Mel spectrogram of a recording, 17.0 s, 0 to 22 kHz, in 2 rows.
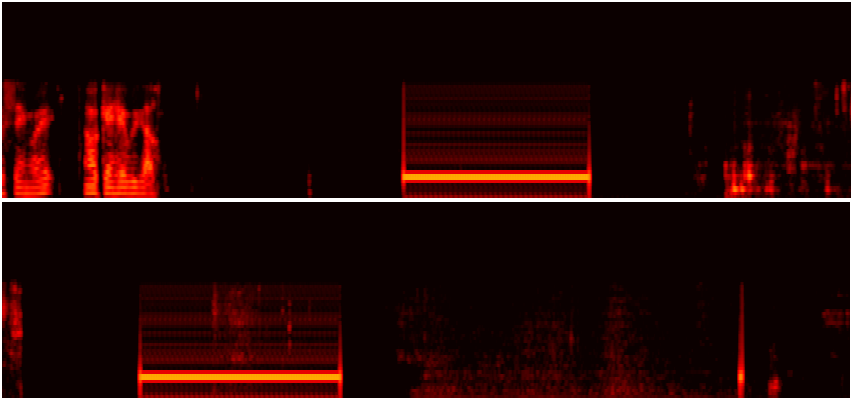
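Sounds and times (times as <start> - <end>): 
speech: 0.0 - 1.7
telephone dialing and ringing tones: 4.0 - 5.9, 9.9 - 11.9.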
